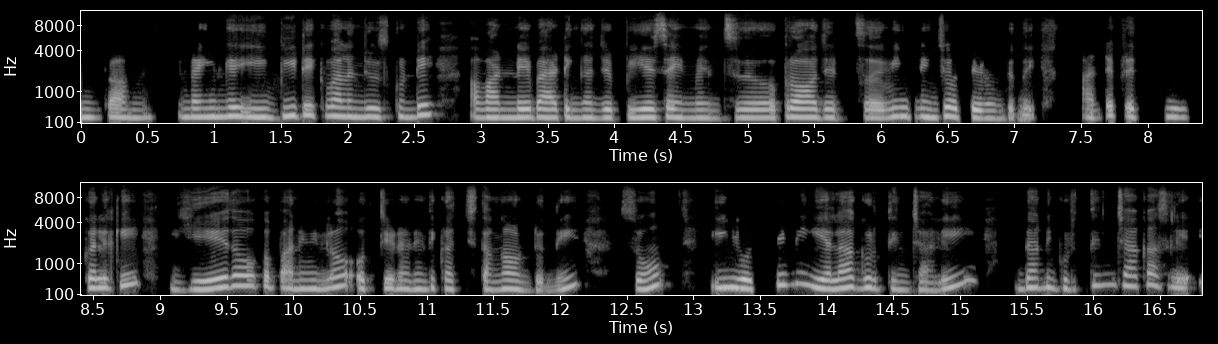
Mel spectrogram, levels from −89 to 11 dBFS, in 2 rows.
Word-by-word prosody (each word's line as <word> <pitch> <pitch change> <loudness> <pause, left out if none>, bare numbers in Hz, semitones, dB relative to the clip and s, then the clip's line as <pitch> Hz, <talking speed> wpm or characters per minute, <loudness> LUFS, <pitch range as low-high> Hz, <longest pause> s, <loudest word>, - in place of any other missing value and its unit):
ఇంక 205 -1 -2 0.6
మెయిన్‌గా 220 +1 +4
ఈ - - +4 0.2
బీటెక్ 245 +1 +1
వాళ్ళని 225 -2 +2
చూసుకుంటే 215 +3 0 0.4
ఆ - - -1
వన్ 200 0 +2
డే 205 - +7
బ్యాటింగ్ 200 -1 +2
అని 195 0 -5
చెప్పి 200 0 -1
అసైన్‌మెంట్సు, 195 -2 -1 0.3
ప్రాజెక్ట్సు 205 -3 +2
వీటి 225 0 0
నుంచి 205 +2 +2
ఒత్తిడి 195 -2 +2
ఉంటుంది. 180 - -5 0.4
అంటే 100 +4 -2
ప్రతి 210 - -1 0.3
ఒక్కలికి 240 +7 0 0.5
యేదో 240 +8 +5
ఒక - - -2
పనిలో 220 +2 +1 0.2
ఒత్తిడి 225 +1 -2
అనేది 210 +3 -3
ఖచ్చితంగా 210 0 -2
ఉంటుంది. 195 +4 -5 0.5
సో, 215 - +1 0.6
ఈ - - +4 0.2
ఒత్తిడిని 310 +9 -4 0.2
ఎలా 235 +4 +4
గుర్తించాలి? 210 -1 -3 0.5
దాన్ని 245 0 +1
గుర్తించాక 295 +7 -5
అసలు 255 -2 -3
215 Hz, 130 wpm, -24 LUFS, 200-235 Hz, 0.6 s, డే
